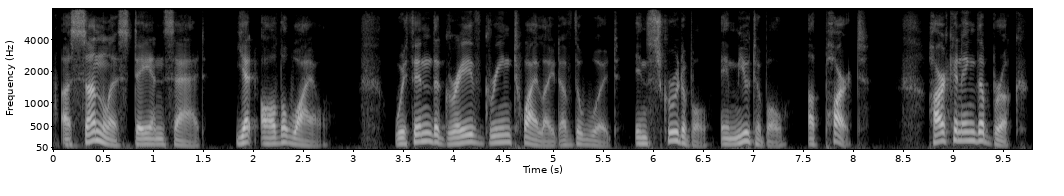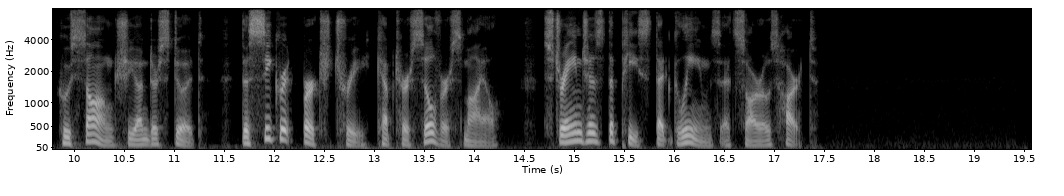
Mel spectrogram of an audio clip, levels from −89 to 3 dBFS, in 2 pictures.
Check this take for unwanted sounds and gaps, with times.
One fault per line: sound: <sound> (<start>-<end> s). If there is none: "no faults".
no faults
